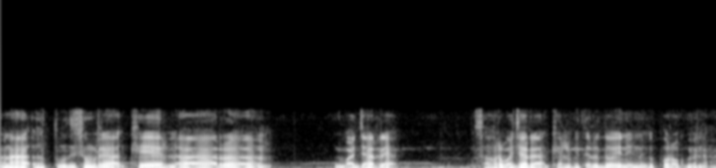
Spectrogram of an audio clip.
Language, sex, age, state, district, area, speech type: Santali, male, 45-60, Odisha, Mayurbhanj, rural, spontaneous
